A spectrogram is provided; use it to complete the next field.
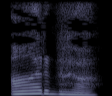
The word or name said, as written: ಆರ್ಘ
